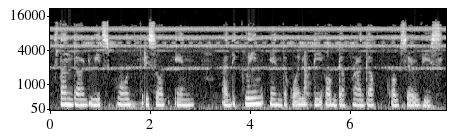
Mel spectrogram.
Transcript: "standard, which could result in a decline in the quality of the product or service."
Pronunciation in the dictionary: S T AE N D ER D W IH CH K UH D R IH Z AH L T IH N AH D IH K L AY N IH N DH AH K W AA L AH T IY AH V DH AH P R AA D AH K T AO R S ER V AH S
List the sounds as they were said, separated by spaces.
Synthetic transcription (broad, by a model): S T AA N D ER D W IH S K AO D R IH S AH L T IH N AH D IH K L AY N IH N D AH K W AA L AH T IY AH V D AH P R AA D AH K T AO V S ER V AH S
